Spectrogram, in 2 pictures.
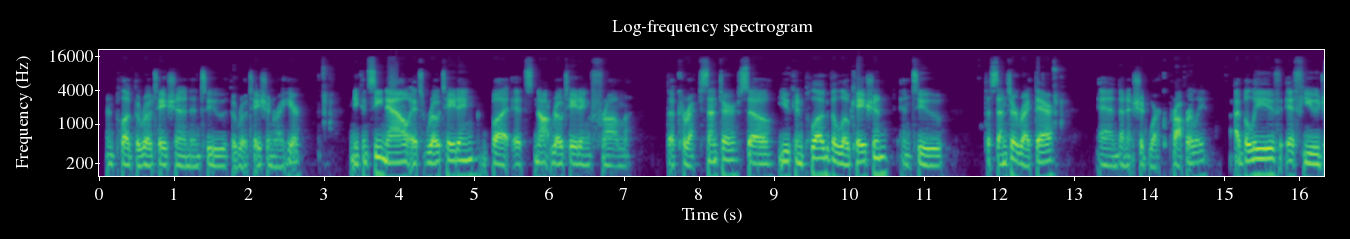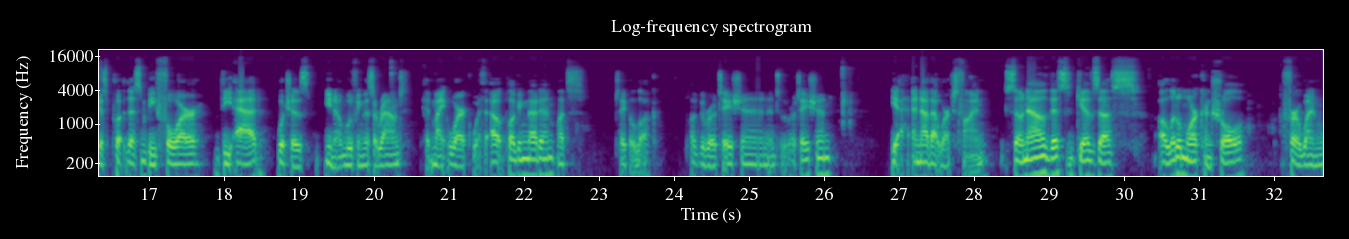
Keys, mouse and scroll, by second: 0.3-1.9 drag, 3.0 r, 6.7 middle click, 8.3 middle click, 9.6-11.8 drag, 12.7 r, 14.9 middle click, 15.0 drag, 15.9 click, 20.3 alt+click, 21.0-22.4 drag, 22.6 middle click, 24.0-25.4 drag, 26.2 r, 28.3 s, 28.3 r, 28.7 click, 29.9-30.9 drag, 30.9 scroll down 1, 31.4 middle click, 31.8-32.1 scroll down 2, 32.1 middle click, 32.5 scroll down 2.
